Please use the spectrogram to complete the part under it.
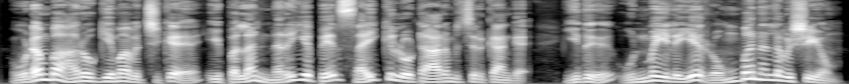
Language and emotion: Tamil, happy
